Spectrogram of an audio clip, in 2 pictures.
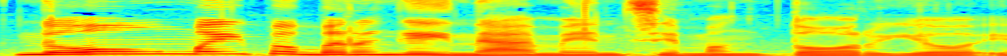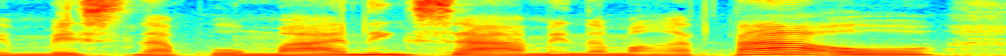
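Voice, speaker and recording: A woman's voice: fairly low pitch, a bit bright, a little hiss or hum, lightly acted. A young woman with a Filipino accent playing a wistful daughter, narrating a radio drama in a reflective, earnest way. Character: wistful daughter narrating her letter about her mother. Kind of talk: scripted first-person radio drama narration. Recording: music bed under the voice.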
